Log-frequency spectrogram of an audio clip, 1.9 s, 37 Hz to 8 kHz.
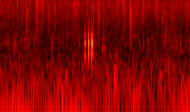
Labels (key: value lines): label: biophony, damselfish
recorder: SoundTrap 500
